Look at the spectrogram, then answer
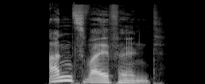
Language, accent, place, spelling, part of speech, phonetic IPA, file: German, Germany, Berlin, anzweifelnd, verb, [ˈanˌt͡svaɪ̯fl̩nt], De-anzweifelnd.ogg
- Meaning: present participle of anzweifeln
